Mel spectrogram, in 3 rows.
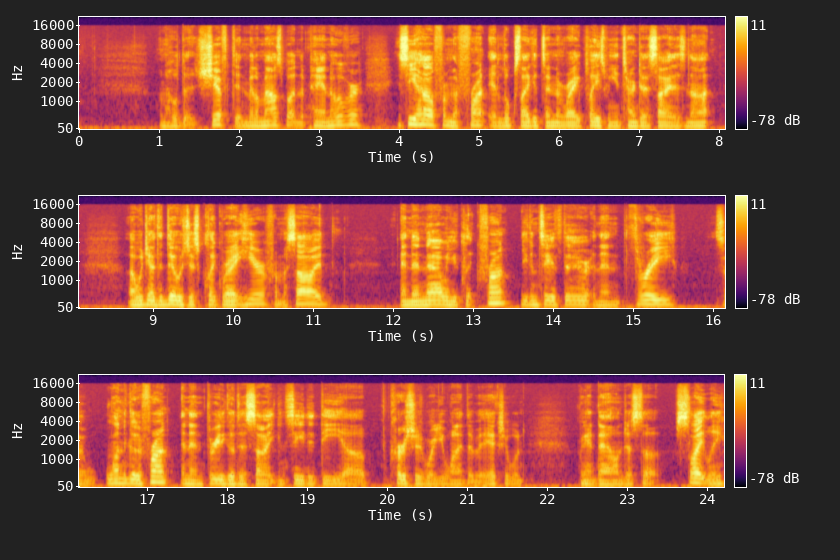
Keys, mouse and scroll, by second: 11.1-12.8 right drag, 13.2 KP_1, 15.0 KP_3, 16.6 KP_1, 17.8 KP_3, 20.0 KP_1, 23.7-24.2 right drag.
